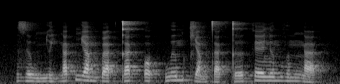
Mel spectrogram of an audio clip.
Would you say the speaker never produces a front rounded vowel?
yes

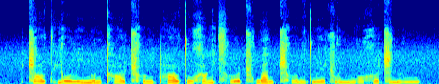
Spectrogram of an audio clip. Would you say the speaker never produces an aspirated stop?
no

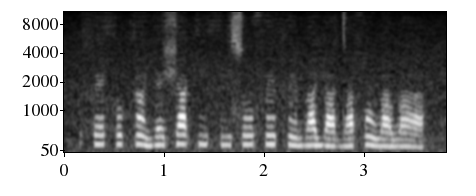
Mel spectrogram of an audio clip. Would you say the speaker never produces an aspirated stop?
yes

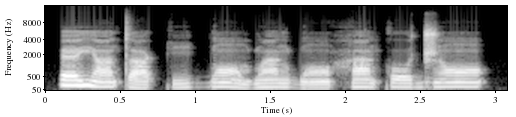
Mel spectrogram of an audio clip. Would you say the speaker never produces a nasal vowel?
no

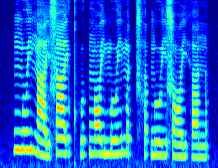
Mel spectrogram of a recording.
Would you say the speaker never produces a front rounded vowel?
yes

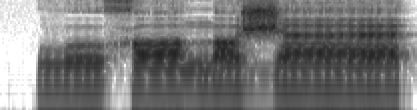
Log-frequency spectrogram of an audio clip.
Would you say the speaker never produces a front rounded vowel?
yes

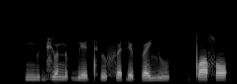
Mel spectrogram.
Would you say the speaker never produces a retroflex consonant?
yes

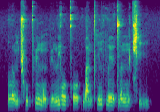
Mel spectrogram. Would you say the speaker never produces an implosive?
yes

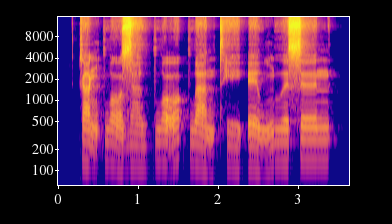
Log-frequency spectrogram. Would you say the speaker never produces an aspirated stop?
no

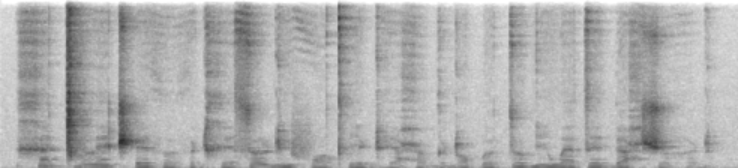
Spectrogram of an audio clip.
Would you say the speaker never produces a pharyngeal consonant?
no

